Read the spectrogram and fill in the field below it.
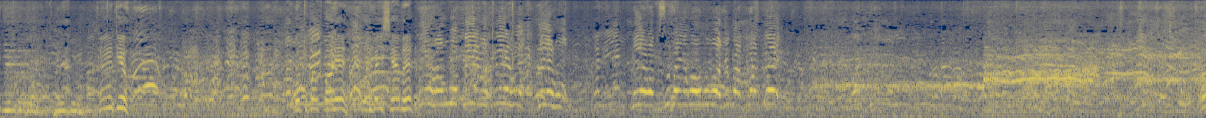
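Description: A crowd of men and women chatter and shout excitedly outdoors.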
